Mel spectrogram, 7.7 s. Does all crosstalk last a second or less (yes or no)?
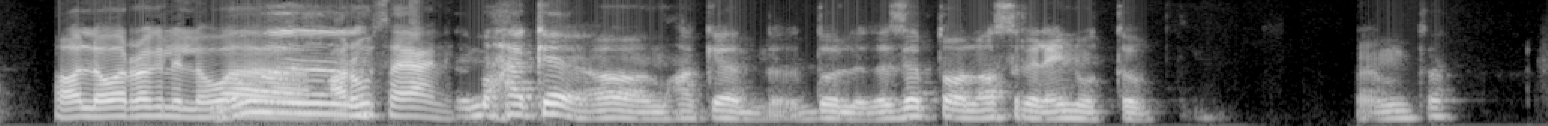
yes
